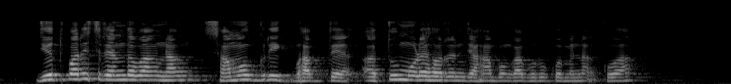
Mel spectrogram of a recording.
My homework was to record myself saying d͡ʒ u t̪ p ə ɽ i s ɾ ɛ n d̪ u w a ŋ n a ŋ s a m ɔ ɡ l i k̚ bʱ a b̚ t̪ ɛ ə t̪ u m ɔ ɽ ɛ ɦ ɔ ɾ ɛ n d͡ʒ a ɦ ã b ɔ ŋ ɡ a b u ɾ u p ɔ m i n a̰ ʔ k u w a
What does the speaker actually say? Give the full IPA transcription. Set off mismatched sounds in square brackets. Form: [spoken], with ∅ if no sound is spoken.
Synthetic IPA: d͡ʒ u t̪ p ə [ɾ] i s ɾ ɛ n d̪ [ɔ] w a ŋ n a ŋ s a m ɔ ɡ [ɾ] i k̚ bʱ a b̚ t̪ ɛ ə t̪ u m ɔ ɽ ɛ ɦ ɔ ɾ ɛ n d͡ʒ a ɦ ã b ɔ ŋ ɡ a b u ɾ u [k] ɔ m [ɛ] n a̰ ʔ k [ɔ] w a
